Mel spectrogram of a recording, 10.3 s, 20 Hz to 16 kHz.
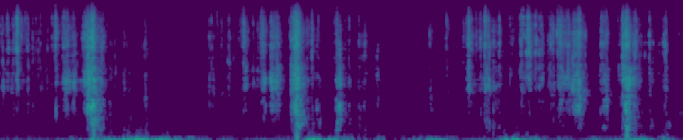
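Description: Wrappers of 2021 Topps Series 1 baseball card packs being torn open and crinkled by hand, in several bursts of tearing and rustling a few seconds apart.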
